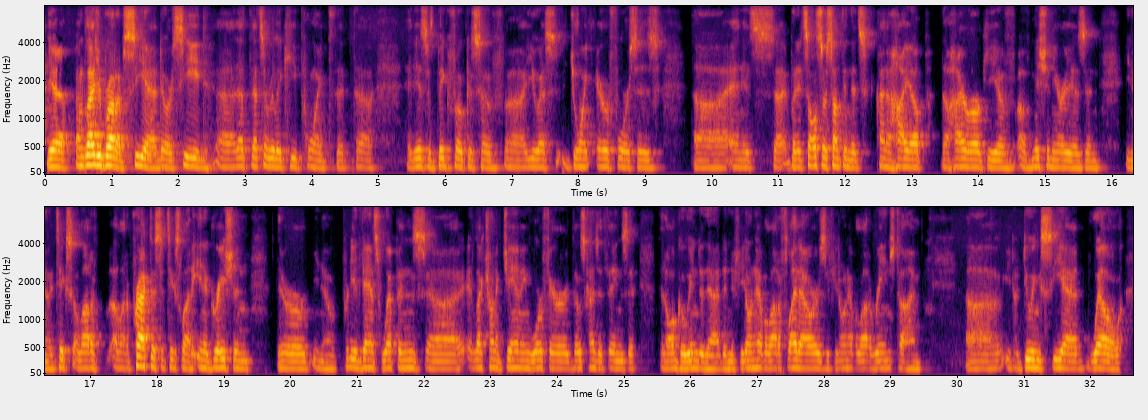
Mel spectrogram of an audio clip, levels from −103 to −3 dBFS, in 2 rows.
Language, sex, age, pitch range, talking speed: English, male, 50-69, 130-150 Hz, 200 wpm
